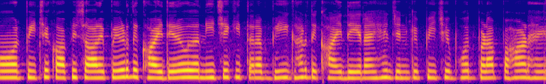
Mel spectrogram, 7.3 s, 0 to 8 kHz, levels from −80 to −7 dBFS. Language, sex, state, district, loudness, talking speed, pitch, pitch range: Hindi, female, Uttarakhand, Tehri Garhwal, -15 LUFS, 200 wpm, 235 Hz, 230-245 Hz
